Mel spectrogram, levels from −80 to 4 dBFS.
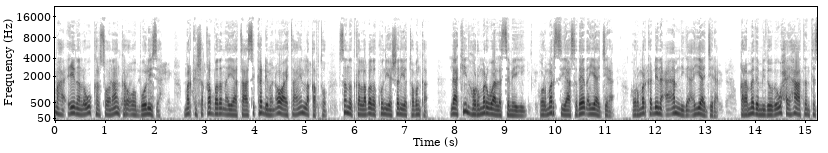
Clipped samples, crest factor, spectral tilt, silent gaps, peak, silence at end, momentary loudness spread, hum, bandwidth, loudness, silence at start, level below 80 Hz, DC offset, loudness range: under 0.1%; 14 dB; -6 dB/octave; none; -4 dBFS; 0 s; 10 LU; none; 15.5 kHz; -20 LUFS; 0 s; -58 dBFS; under 0.1%; 2 LU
